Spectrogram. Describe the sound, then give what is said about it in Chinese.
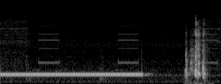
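Telephone ringback tone: one steady, low beep holds for about a second and a half and then cuts off, followed by a short, noisy burst. “陆承泽估计睡下了，电话里的嘟嘟声响了好一会儿，那边才接过来”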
